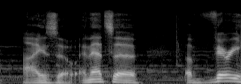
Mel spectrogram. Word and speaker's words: AIZO: That title is read as IO. Iso.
